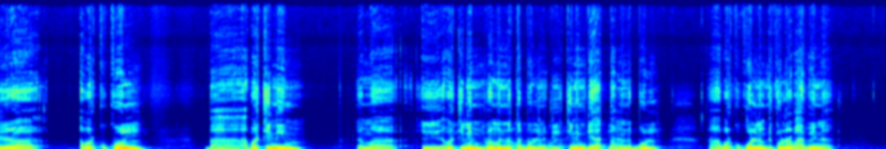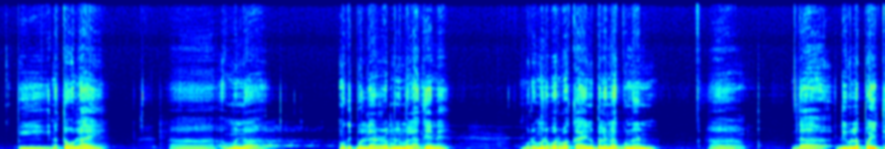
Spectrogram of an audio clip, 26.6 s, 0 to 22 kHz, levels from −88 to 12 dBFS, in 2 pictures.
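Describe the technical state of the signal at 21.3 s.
At 21.3 s the speech signal is intact, with no technical fault audible at that point.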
